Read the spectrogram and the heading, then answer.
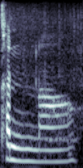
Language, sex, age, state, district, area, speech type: Punjabi, female, 30-45, Punjab, Ludhiana, urban, spontaneous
